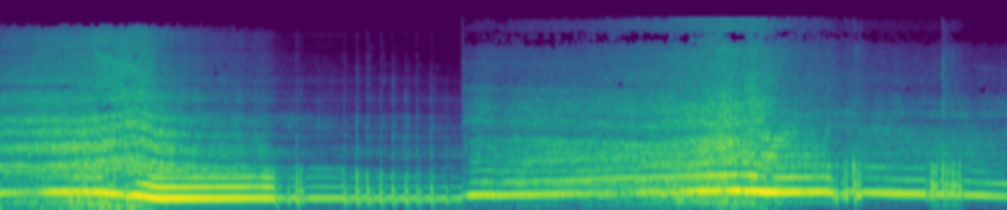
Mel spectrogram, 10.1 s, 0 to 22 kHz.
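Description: Peugeot 206 GTI 180's 2.0-litre four-cylinder engine pulling hard as the car drives past twice, its pitch dropping sharply each time it passes. Sharp cracks come through in the middle.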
